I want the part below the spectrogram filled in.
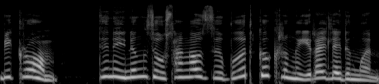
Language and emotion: Bodo, surprised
